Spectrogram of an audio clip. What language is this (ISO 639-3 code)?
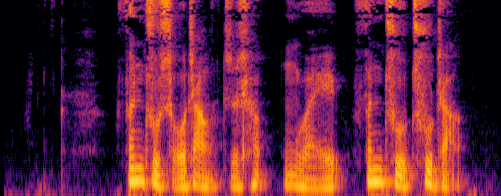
zho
